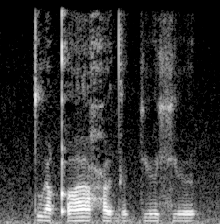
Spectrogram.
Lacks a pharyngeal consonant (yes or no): no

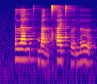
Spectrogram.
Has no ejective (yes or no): yes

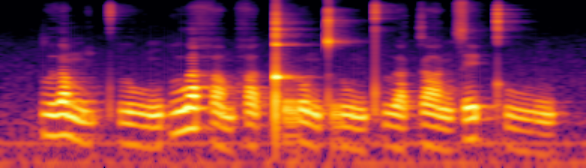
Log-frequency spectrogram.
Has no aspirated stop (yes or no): no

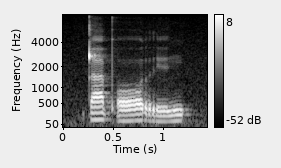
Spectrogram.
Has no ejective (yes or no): no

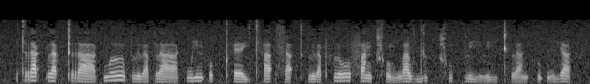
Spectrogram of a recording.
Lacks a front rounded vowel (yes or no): yes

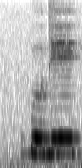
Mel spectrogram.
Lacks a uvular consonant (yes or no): yes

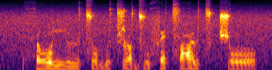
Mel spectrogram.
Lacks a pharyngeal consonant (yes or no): no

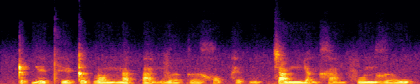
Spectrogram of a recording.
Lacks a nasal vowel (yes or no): yes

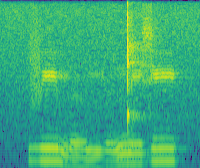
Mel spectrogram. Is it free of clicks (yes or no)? no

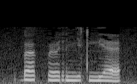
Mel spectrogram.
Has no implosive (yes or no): no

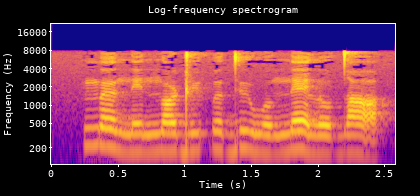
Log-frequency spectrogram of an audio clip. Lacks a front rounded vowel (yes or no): no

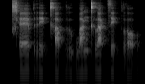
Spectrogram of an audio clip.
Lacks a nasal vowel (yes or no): yes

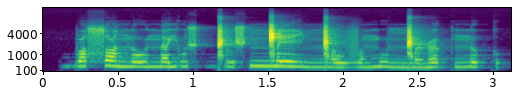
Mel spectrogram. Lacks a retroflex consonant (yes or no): no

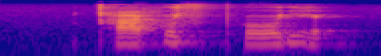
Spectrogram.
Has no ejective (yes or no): yes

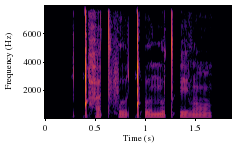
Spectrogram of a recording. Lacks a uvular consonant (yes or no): yes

